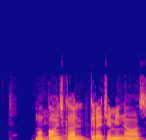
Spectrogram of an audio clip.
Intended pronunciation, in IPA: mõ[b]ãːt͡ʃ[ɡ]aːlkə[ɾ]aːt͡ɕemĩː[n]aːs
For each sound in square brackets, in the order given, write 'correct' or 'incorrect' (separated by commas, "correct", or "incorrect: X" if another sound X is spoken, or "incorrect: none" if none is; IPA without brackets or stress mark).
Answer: incorrect: p, incorrect: k, correct, correct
